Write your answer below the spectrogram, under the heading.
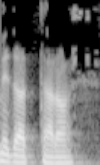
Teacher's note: دالو در ته ادغام میکنیم و در اثر ادغام دالو نمیخونیم، ته رو تشدید میدیم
